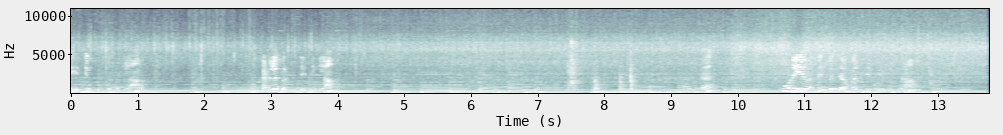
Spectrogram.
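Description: Sliced onions, curry leaves and dried red chillies sizzling in oil in a nonstick frying pan while a spoon stirs and scrapes them. Partway through, boiled chana dal is tipped into the pan and stirred through the tempering.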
